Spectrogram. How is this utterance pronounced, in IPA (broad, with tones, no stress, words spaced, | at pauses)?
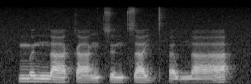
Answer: mɵ˥nn̪aː˨ kaː˨˧ŋt͡sɵ˧nt͡saː˧jt̪ʰɐ˨w n̪aː˨˥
